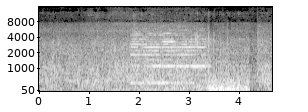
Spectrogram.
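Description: Running noise of a moving passenger train heard from inside a sleeper coach, a steady rush with low rumbling swells. About two seconds in, a horn sounds one steady note for about a second and a half.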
